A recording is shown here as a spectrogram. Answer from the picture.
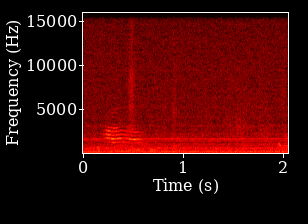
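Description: Felt-tip marker tip squeaking against paper during colouring strokes: one brief, wavering high squeak a quarter of a second in.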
